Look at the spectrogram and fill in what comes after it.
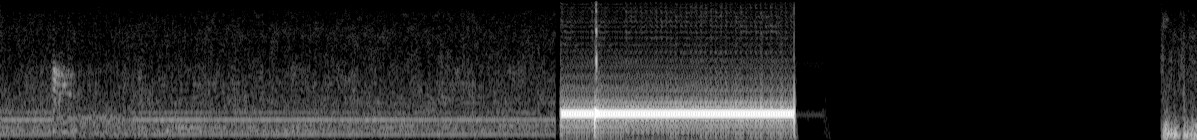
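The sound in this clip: Telephone line tone while a bank call is transferred to quality control: a faint low hum, then a loud, steady single-pitch tone for about two seconds, cut off into silence, with a brief soft noise at the end.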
